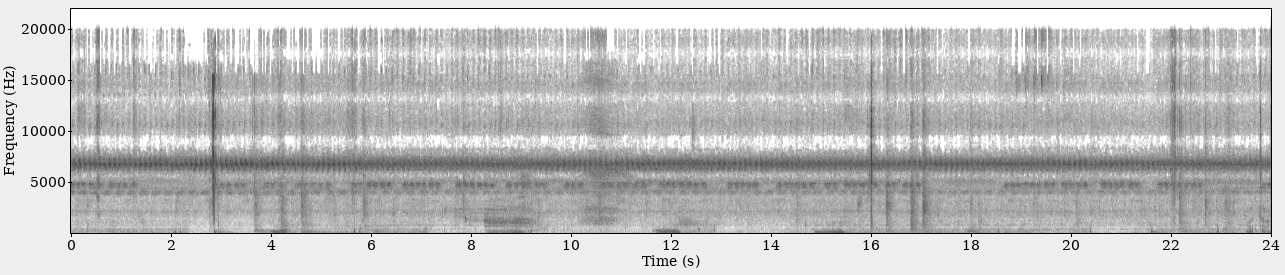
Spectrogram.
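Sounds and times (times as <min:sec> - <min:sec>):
crickets trilling: 0:00.0 - 0:24.0.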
